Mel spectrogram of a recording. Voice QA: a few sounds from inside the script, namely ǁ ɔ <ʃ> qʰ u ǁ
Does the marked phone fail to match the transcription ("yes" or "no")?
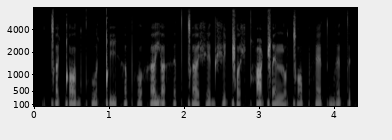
no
